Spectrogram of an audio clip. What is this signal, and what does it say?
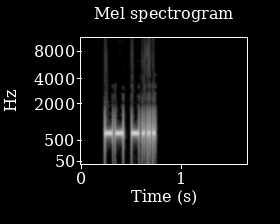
Morse code, heard as a keyed tone, about 46 wpm, 700 Hz. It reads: MB
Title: Multi-letter Phonemes Quick Fire 45wpm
